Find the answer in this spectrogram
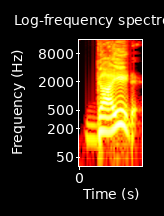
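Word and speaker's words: guide: I also gov हिम a small गाइड जी यू आई डी ई गाइड पढ़ेंगे यहां पे you silent रहेगा book and अ पढ़िए इसको क्या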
